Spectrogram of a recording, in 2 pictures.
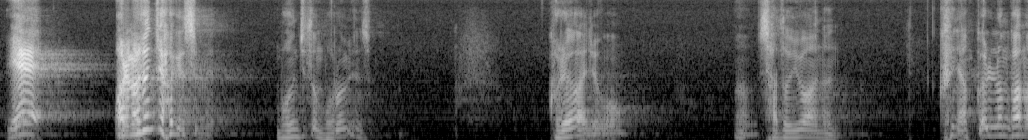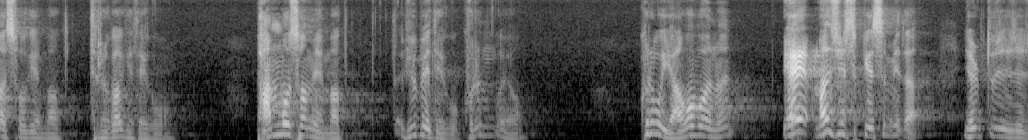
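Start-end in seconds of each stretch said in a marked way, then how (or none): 0.1-2.2 loud, higher, rushed acted promise; overeager yes. Disciples' overeager answer, acted. 18.1-19.5 loud, higher acted pledge; overeager yes. James's overconfident answer, acted.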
